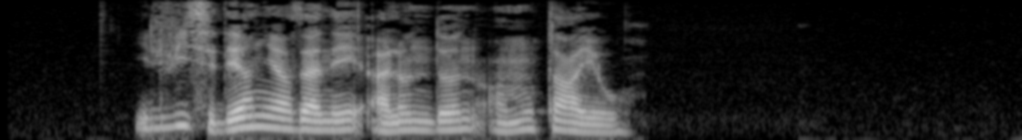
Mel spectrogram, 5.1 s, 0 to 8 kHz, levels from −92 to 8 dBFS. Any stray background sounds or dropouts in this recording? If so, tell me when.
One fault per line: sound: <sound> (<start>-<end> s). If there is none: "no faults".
no faults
